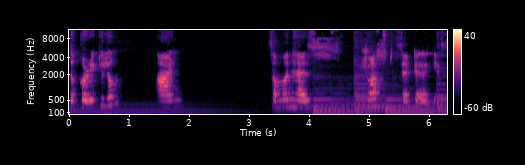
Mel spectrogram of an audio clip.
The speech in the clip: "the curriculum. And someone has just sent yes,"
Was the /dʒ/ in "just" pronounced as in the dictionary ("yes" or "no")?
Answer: no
